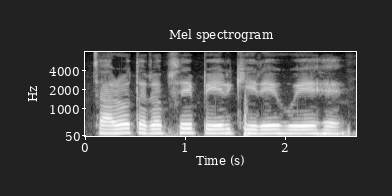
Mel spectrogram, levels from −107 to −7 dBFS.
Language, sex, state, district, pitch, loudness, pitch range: Hindi, male, Assam, Kamrup Metropolitan, 135 Hz, -12 LUFS, 130-140 Hz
